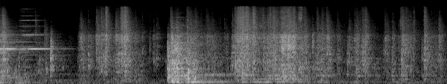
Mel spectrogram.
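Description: Metal clatter and scraping of an oven's wire rack as a foil-covered casserole dish is slid onto it, in a short burst at first and a longer stretch in the middle.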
